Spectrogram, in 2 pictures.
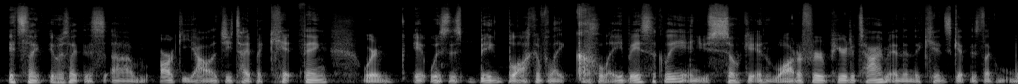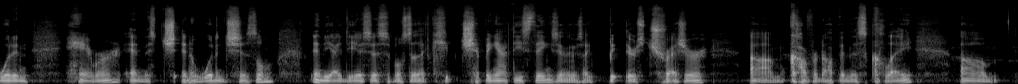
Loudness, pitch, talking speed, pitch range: -28 LUFS, 95 Hz, 220 wpm, 85-100 Hz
